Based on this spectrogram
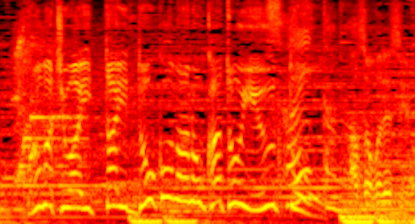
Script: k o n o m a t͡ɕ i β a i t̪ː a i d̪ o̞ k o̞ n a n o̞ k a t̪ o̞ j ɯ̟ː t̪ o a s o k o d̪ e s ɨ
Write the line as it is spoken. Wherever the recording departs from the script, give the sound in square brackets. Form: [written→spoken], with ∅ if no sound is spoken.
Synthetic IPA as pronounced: k o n o m a t͡ɕ i β a i t̪ː a i d̪ o̞ k o̞ n a n o̞ k a t̪ o̞ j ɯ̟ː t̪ o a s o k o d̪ e s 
